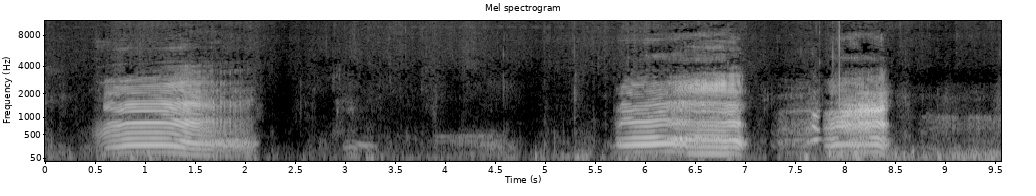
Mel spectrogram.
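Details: Cattle grazing on grass give three moos: a long, steady call, then after a pause two shorter, rougher calls close together, with quiet munching sounds in between.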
